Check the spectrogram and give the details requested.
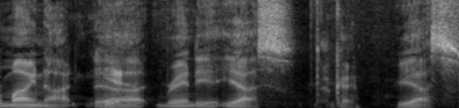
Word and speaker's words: Minot: It was Why Not for Minot. Yeah. Randy, yes. Okay. Yes. Anyway, I don't want to pile on. No. I think that's Minot, North Dakota or South Dakota?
